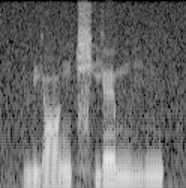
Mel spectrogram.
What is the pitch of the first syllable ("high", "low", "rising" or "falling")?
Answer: rising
